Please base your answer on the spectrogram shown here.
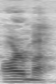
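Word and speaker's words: Armagh: I'm going with Arma. It's not, but I'm going with Arma. This is Arma. They fucked it up. Good enough. That is actually shockingly close to the Irish pronunciation.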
